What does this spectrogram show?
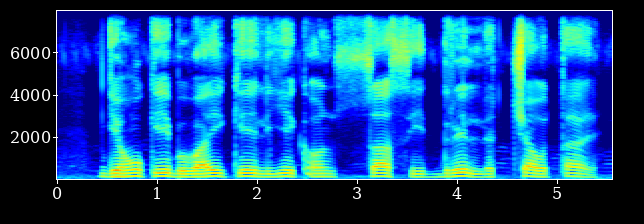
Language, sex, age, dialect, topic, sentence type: Hindi, male, 25-30, Awadhi Bundeli, agriculture, question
